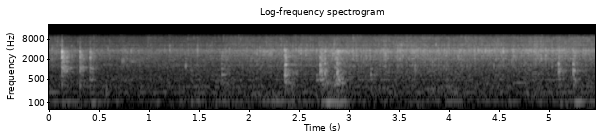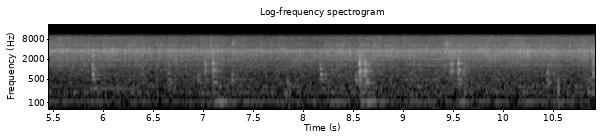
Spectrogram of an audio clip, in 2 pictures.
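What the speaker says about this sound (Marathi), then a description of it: "आपण आता कांदा पण लाल होईपर्यंत आपल्याला व्यवस्थित परतवायचं" Onion sautéed in a pan until reddish for a pumpkin and chilli vegetable dish, with a steady close sizzle and occasional spatula stirs and pops, no talking.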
